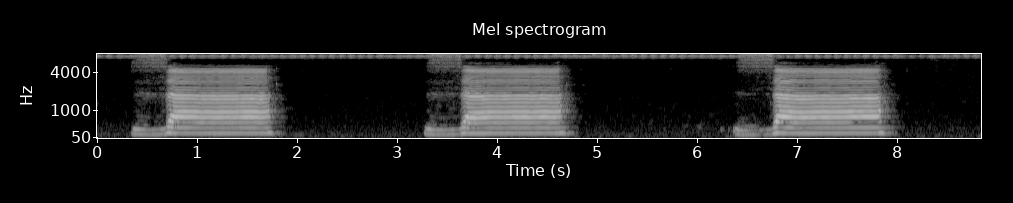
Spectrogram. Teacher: ज़बान की नोक को सनाया सुफला के किनारों से लगाएं और सख्ती से अदा करें।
